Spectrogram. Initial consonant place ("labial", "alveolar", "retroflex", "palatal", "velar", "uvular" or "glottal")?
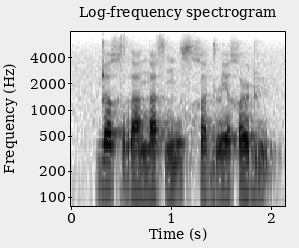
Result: retroflex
